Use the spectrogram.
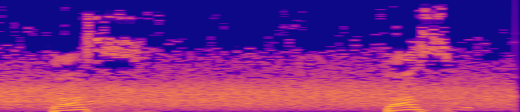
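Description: A crowd gives a warm round of applause for a participant, steady and loud throughout, a dense wash of clapping, with a couple of brief vocal whoops or cheers rising above it.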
